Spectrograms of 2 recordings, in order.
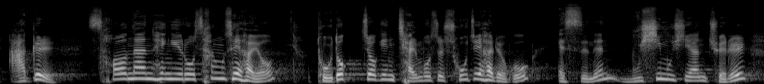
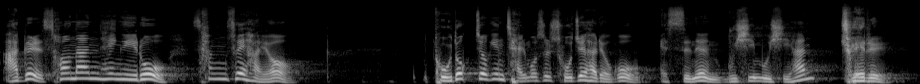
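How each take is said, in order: First: It is read at a normal, quicker pace. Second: It is read slowly and deliberately.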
